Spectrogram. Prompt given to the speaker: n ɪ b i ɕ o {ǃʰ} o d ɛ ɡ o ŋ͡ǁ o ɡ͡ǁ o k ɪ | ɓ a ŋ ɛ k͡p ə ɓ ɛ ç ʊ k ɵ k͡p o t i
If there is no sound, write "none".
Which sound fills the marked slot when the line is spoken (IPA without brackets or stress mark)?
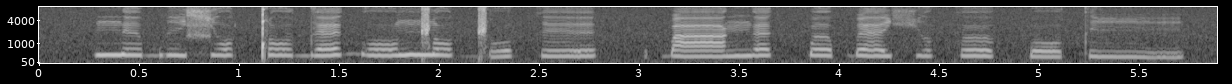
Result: ǃ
